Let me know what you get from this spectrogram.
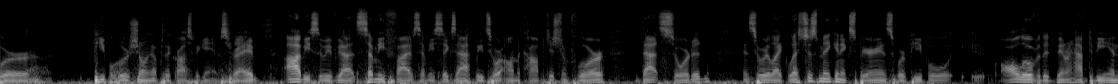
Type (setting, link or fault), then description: setting, busy venue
